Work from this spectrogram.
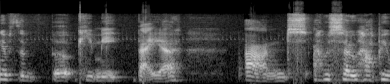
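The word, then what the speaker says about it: Beyah: they actually has to remind somebody how to pronounce hernics so somebody who calls her beer and so she's like no it's Bae as in like I think of it as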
